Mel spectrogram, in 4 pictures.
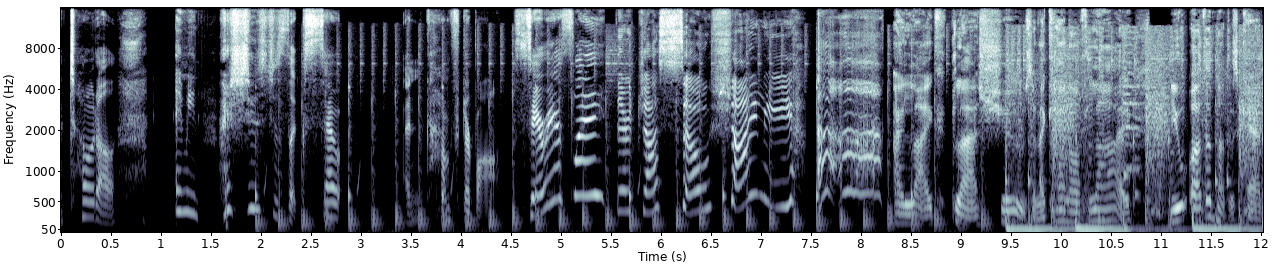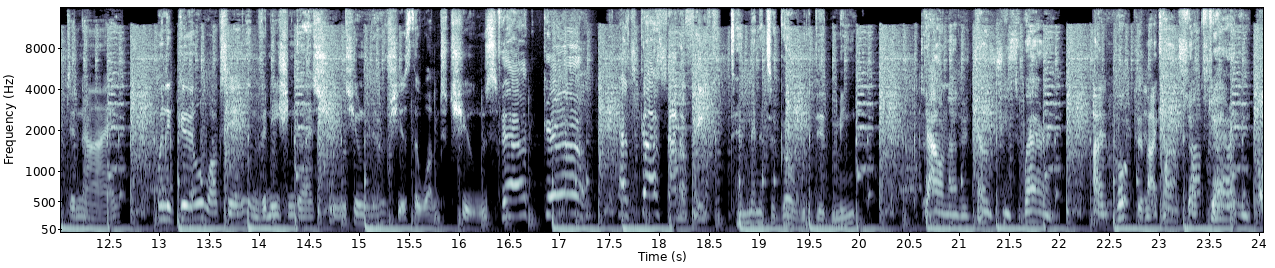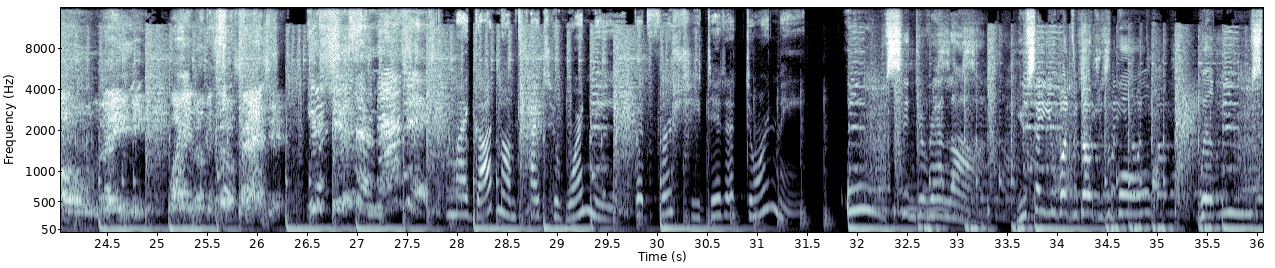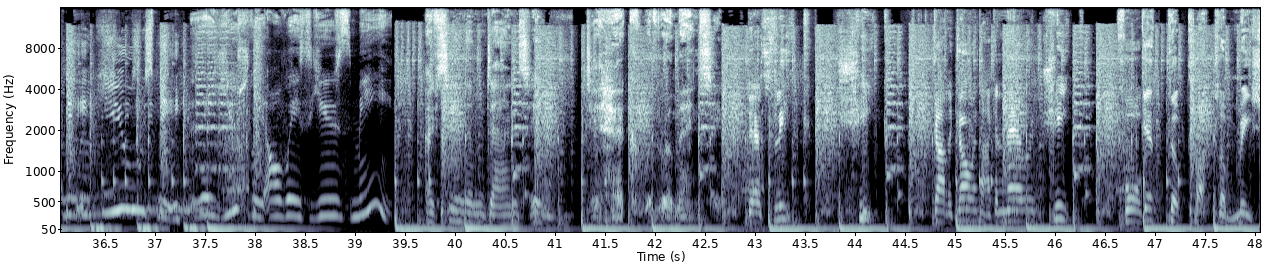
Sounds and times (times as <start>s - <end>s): Speech: 0.0s - 2.8s, 3.4s - 20.0s, 20.6s - 44.2s, 44.8s - 48.0s
Music: 1.6s - 48.0s.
